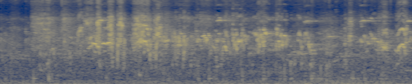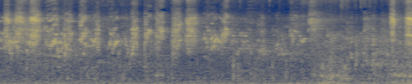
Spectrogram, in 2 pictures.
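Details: Several happy pet budgies chattering together, a steady stream of bright chirps, trills and squeaks layered over one another, with loudness swelling and fading in short pulses and a few sharp clicks.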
